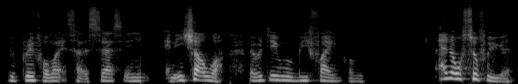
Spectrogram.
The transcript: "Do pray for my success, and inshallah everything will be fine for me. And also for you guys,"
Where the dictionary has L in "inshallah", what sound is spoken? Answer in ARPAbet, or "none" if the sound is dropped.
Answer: W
